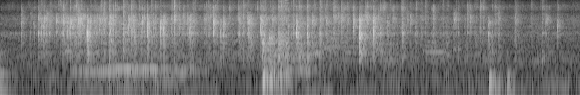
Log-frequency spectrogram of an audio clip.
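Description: Cinnamon, cardamom, cloves and panch phoron sizzle and crackle loudly in hot oil for a Bengali fish curry with cauliflower and potato, a dense continuous frying hiss with brief stirring sounds.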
